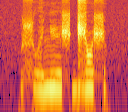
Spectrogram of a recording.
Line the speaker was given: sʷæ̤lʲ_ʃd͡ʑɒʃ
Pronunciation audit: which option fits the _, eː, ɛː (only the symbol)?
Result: eː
